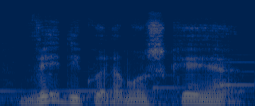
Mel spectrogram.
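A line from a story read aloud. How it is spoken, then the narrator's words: Plain. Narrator (Italian): mi disse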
